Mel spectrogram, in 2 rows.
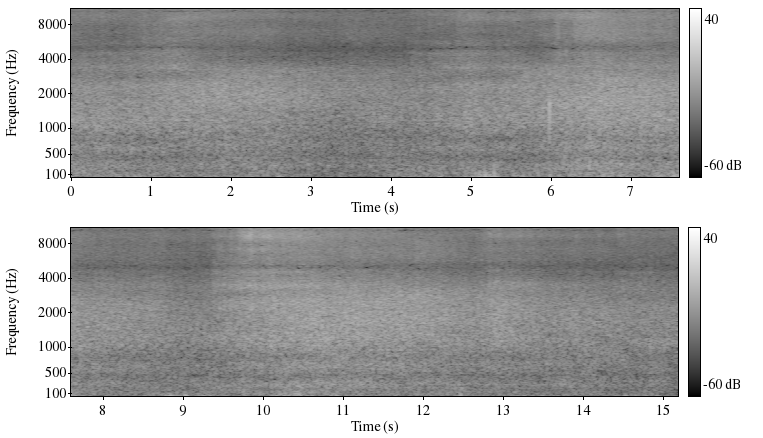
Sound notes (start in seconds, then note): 6.5 sea crashes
